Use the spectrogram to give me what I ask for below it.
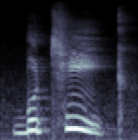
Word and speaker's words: boutique: The next one is boutique. BOUTIQUE. Boutique. Not boutique, but boutique. The stress is on the second part.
